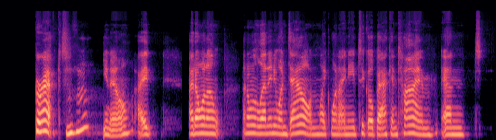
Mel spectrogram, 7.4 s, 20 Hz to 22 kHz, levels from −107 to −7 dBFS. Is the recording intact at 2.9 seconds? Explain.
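Yes, the speech at 2.9 seconds is intact, with nothing at that moment beyond the light coloration of the 20 kbps Opus voice coding that runs through the clip.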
